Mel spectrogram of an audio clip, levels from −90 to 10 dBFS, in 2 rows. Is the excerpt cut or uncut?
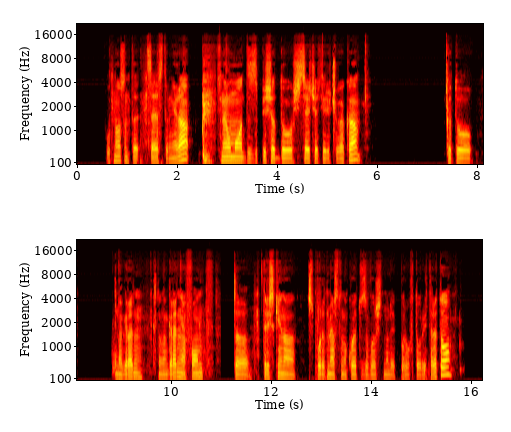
cut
